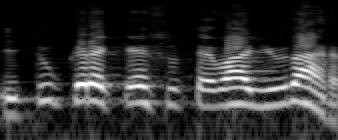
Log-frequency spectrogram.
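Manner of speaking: high, mocking, needling, sarcastic tone. Retelling a joke where a wife questions her husband: imitating a sarcastic question. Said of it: "fue sarcásticamente y le dice".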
